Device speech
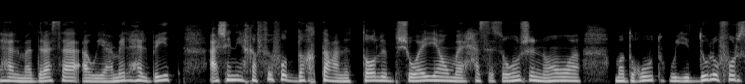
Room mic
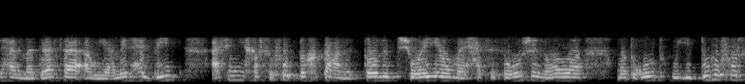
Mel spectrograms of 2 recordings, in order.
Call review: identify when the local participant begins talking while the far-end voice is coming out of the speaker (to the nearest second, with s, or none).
none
